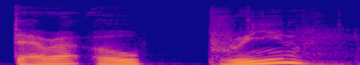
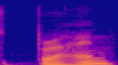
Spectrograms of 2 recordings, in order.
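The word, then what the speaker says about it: Dara Ó Briain: Nu skal vi til en irsk komiker, som vi ikke har spillet, øh, nemlig Dara O'Brien, som han faktisk udtales, selvom at det, man tror, at han udtales Brian. Øh, men det er øh, irsk og et eller andet magelisk og noget.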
